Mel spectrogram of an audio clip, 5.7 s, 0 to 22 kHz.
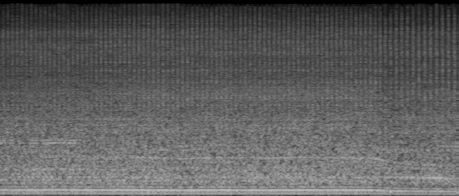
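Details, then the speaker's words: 1967 Ford F100 pickup with a 1970 grille, long-sitting, first run on gas poured in, with some valve scatter: steady low idle drone with an even beat, no misses or knocks. It runs normally, but the fuel pump isn't picking up. "Wow, actually running pretty good. Until it runs out of fuel, I guess."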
